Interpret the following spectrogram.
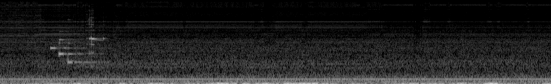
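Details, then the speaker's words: Xbox One X bought as eBay junk that made a noise when plugged in. A few short beeps, then a steady low buzz at one pitch. The power supply is suspected as the source, not confirmed. "yeah I think that's what that noise is fairly certain the power supply is not supposed to sound like that"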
